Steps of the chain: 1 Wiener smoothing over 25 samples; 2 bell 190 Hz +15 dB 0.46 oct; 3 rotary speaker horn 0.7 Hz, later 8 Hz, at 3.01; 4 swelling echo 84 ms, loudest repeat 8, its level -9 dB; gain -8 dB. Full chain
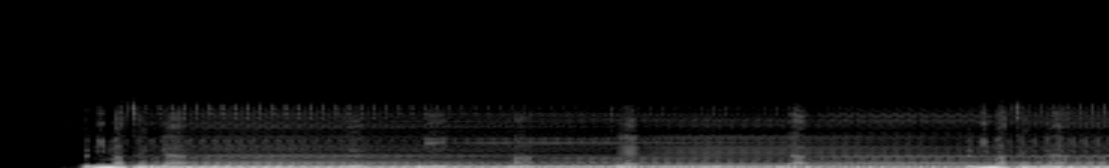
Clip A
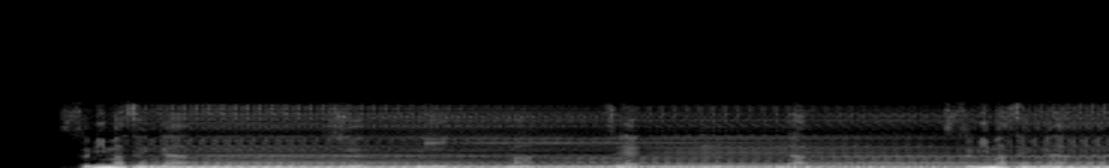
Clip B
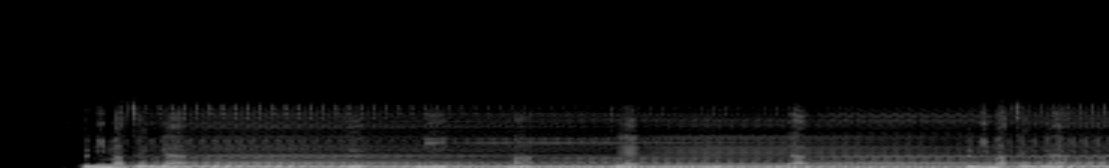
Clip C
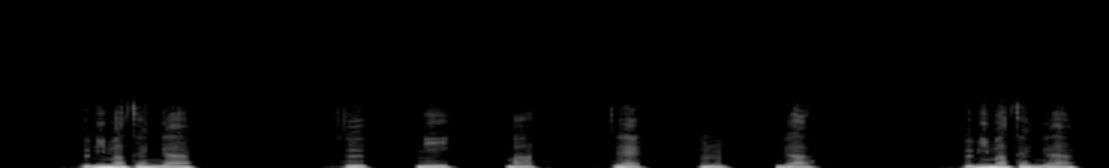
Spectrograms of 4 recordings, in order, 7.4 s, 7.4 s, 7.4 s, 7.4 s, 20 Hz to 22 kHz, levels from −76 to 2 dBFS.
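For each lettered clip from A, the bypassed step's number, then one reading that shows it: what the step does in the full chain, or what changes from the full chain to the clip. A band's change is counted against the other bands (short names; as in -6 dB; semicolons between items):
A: 1, 4 kHz band +2.5 dB; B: 2, 125 Hz band -10.5 dB; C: 4, echo-to-direct 2.5 dB to none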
